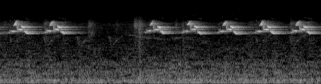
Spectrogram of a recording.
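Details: Ashy prinia singing clearly and close, with a string of high, sharp, slightly slurred notes repeated roughly every third of a second, pausing briefly before resuming.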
